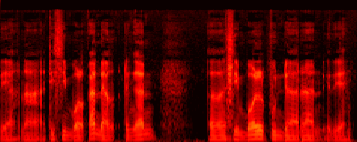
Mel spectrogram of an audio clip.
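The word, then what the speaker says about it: ∘: Bisa f bundaran, ini bacanya bundaran ya, bukan o ya, tapi bundaran f bundaran g, atau bisa juga f komposisi g, atau kebalikannya G bundaran F juga bisa.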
